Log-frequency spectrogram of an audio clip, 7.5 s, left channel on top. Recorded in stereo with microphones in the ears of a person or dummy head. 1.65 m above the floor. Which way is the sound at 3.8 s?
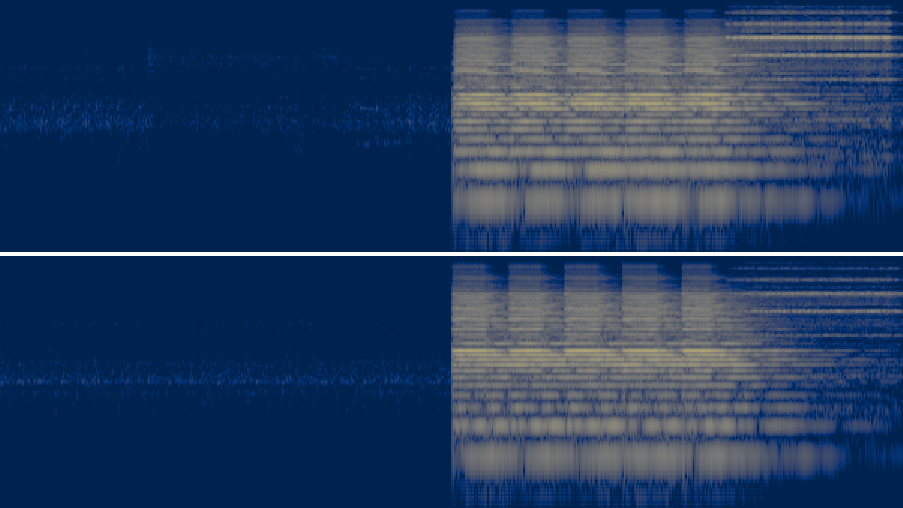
80° right.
